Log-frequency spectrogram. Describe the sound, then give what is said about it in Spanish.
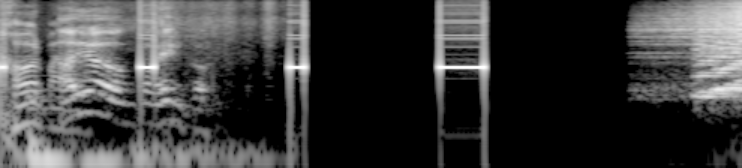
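Radio time signal pips mark half past seven in the morning: two short electronic beeps a second apart, then a longer final tone, clear and loud, following a man's speech and before a burst of sound. “Acaban de dar, ustedes lo han escuchado, las siete y media de la mañana.”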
